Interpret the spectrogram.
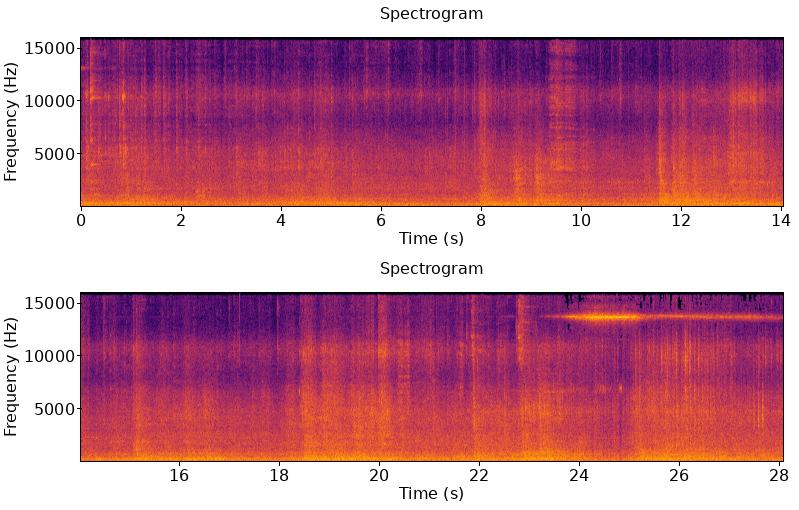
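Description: A freight train's grain wagons rolling steadily past close by, their steel wheels rumbling and clicking over the rails with occasional sharper clacks.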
